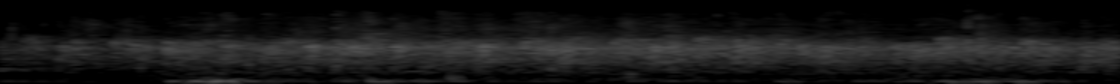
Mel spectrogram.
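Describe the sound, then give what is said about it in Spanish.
Applause from a church gathering of young people forms a faint, dense, continuous wash of many hands clapping, staying even in level with no clear breaks. “Denle un aplauso, a ver si se anima.”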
